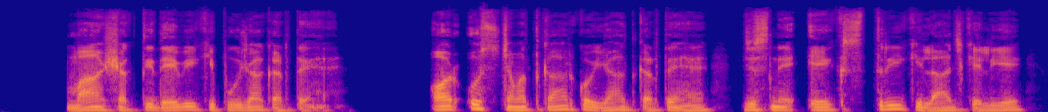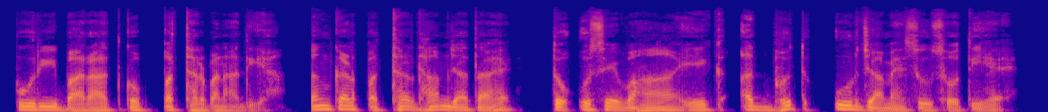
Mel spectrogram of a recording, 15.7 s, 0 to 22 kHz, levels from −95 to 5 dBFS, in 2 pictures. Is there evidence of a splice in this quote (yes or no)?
yes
